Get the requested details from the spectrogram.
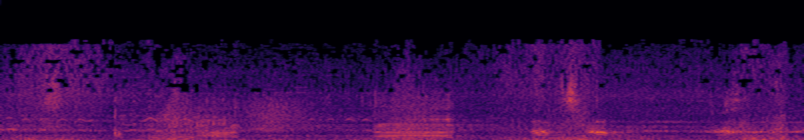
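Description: A young man cries out in pain close by.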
